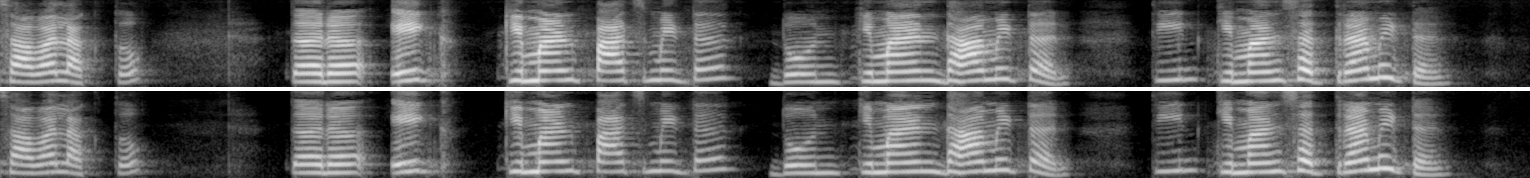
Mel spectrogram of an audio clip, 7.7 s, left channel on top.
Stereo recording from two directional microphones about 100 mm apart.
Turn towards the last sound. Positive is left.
turn(degrees=-45)  # may be behind; listen again after turning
